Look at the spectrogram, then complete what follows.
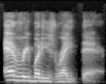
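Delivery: ordinary delivery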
